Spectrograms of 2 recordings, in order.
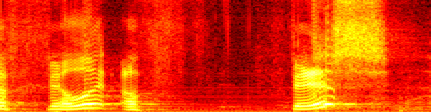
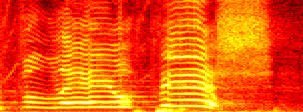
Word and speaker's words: Filet-O-Fish: You call it the fillet of fish? Really? No wonder they always look at me like I'm on crack cocaine when I fillet. It's the Filet-O-Fish.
